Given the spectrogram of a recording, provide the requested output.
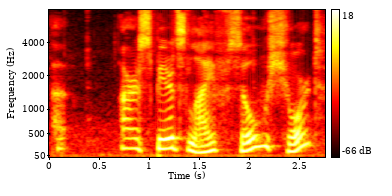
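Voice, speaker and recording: A man's voice: high-pitched, expressive, takes it slowly, a little mellow, pitched above the performer's own voice, full character voice. A man voicing a humbled, anxious old man in a dramatic storybook reading, hesitant and pleading. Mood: timid, uneasy.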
